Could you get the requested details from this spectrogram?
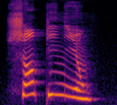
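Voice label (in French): "Champignon", French; phonetique; la graphie gn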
